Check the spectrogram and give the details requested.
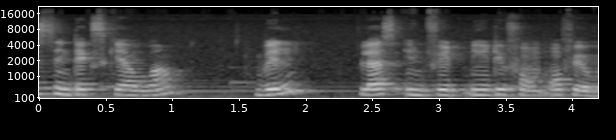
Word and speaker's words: vil: जब आप विल बोलते हैं तो उसको वी बोलना है, वी, या विल नहीं बोलना है या वी, या स्केल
